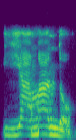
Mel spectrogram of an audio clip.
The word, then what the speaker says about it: llamando: done llamando por telefono remember the double L makes a y sound okay so llamando calling mis amigos Eston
